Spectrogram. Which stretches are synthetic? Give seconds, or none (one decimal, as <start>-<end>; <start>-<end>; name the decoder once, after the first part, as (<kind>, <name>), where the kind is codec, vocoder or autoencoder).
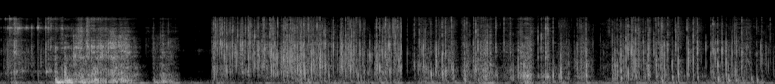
0.5-1.8 (codec, SNAC); 4.9-5.6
